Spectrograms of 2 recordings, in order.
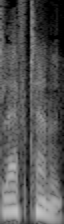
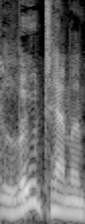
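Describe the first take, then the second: First: The first syllable sounds like 'lef'. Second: The first syllable sounds like 'loo'. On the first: This is the way the Irish Army says it. "But in the Irish Army, it is lieutenant" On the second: This is the American way of saying it. "I see, as an Americanism"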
